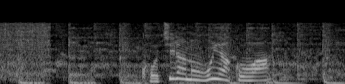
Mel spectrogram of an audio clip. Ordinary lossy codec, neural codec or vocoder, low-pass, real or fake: none; codec, 16 kHz, 16 kbps, FunCodec, trained on Chinese and English, 50 frames a second; 7.2 kHz; fake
